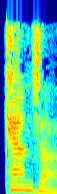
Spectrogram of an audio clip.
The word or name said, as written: kansa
